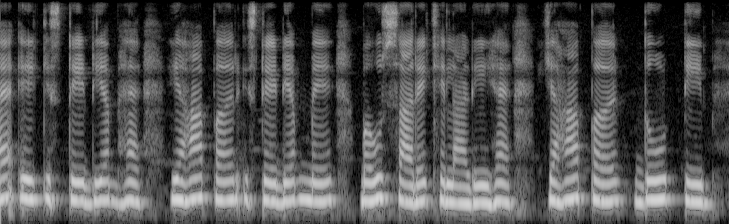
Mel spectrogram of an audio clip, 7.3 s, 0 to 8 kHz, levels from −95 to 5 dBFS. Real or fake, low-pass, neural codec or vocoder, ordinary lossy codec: real; none; none; none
